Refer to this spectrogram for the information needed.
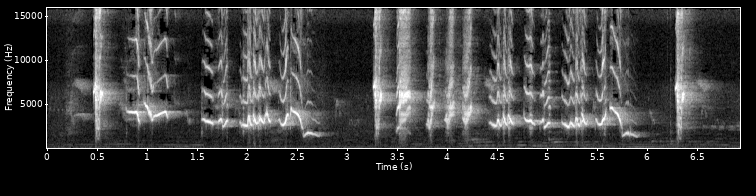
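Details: Lure recording of a female oriental magpie-robin meant to provoke males into a fighting mood: two dense runs of rapid chips and warbled whistles, each ending in a falling slurred note, separated by a short pause.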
